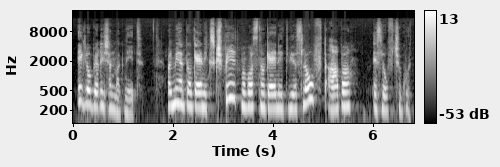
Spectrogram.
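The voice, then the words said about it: Speaks in regional dialect. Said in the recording (German): “Ich rede Mundart, oder? ... Ja, natürlich.”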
